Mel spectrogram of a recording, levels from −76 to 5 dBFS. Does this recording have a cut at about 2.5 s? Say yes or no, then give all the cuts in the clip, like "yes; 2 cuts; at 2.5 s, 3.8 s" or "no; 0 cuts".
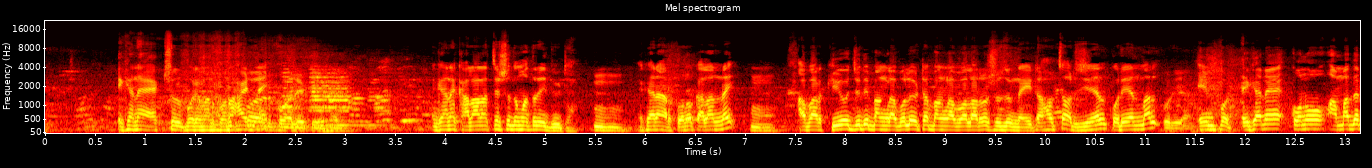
no; 0 cuts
